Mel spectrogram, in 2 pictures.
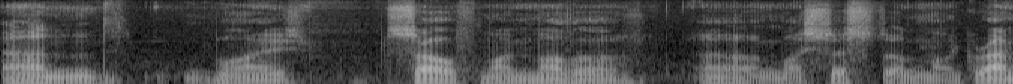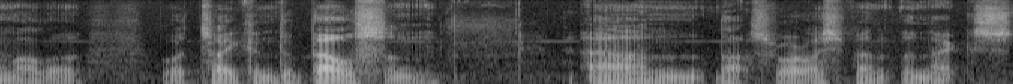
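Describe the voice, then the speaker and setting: A man with a very deep, low pitch and a dark, mellow tone speaks very slowly, with fairly even intonation and long, frequent pauses. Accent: British. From England. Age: 80s+. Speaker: sculptor and Holocaust survivor. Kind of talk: interview testimony. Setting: on location set.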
